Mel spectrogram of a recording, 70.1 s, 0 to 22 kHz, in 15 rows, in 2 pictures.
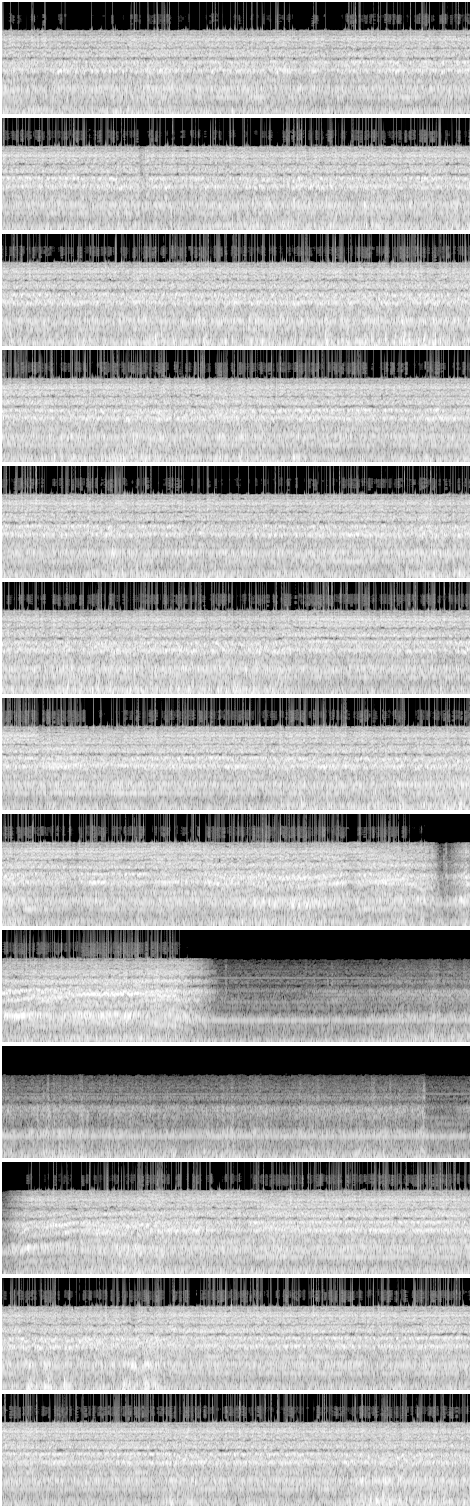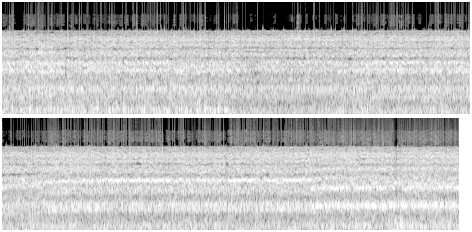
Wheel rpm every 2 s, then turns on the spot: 160, 160, 160, 160, 160, 160, 160, 160, 160, 160, 160, 160, 160, 160, 160, 160, 160, 160, 130, 100, 10, 20, 20, 90, 160, 160, 160, 160, 160, 160, 160, 160, 170, 200, 220.
40-46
